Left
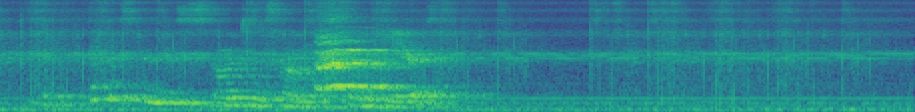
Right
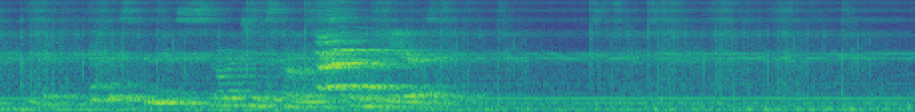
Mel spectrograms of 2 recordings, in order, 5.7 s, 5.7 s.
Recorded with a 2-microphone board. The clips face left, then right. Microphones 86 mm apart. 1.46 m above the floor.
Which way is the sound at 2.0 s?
65° left (ahead or behind).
